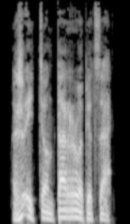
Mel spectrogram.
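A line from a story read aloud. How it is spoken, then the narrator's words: Laughing chuckle. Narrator (Russian): хохотнул такому ответу Сарт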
